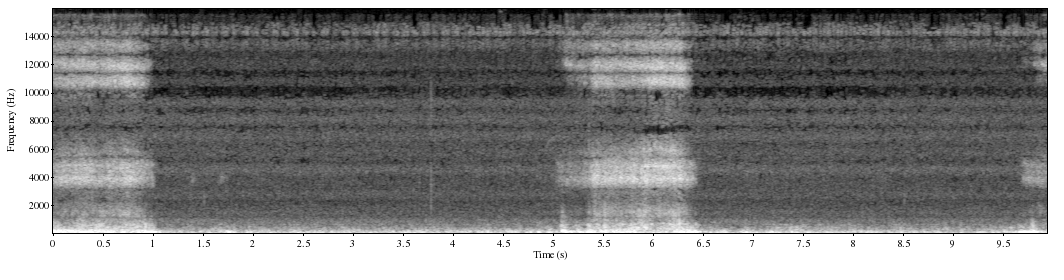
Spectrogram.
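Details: Pug sleeping in a cave-style pet bed, snoring: rattling inhalations with a whistling hiss, about 12 breaths a minute.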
